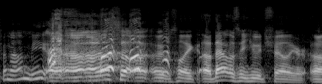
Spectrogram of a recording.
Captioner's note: laughs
